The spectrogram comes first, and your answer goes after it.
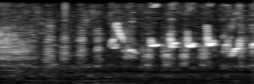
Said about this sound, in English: I'm going to have to stop and zoom in on the birds that are singing.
